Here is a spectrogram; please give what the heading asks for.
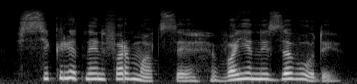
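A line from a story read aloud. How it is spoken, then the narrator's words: Loud. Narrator (Russian): громко сказал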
